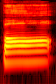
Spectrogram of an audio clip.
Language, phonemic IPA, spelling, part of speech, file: Cantonese, /pɔː⁵⁵/, bo1, romanization, Yue-bo1.ogg
- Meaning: 1. Jyutping transcription of 啵 2. Jyutping transcription of 坡 3. Jyutping transcription of 嶓 4. Jyutping transcription of 波 5. Jyutping transcription of 玻 6. Jyutping transcription of 碆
